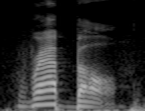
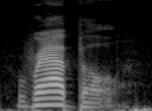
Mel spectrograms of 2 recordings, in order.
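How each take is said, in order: First: The stress is on the first syllable. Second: The same.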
